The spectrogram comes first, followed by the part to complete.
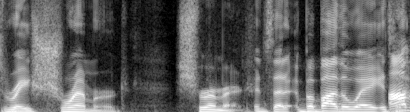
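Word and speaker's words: Rae Sremmurd: Drake, Meek Mill, Ray Shmurda. Ray Shmurda. Do you know it's pronounced Ray? Has anyone told you since then it's Ray Shremmerd?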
